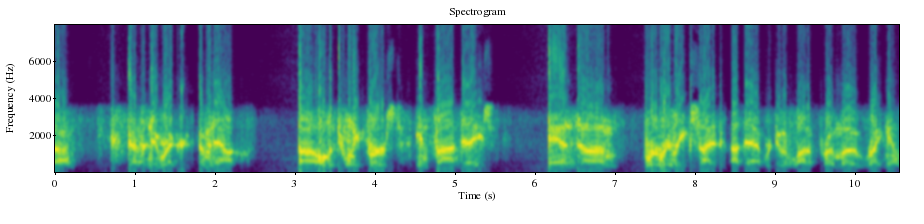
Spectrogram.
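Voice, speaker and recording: A man's voice: medium pitch, pushed and bright. A man being interviewed over a phone line as a visiting musician, talking in an easygoing, rambling way with lots of fillers. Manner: easygoing, rambling, full of "uh" and "you know". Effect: heard over a phone line. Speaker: musician guest. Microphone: telephone.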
